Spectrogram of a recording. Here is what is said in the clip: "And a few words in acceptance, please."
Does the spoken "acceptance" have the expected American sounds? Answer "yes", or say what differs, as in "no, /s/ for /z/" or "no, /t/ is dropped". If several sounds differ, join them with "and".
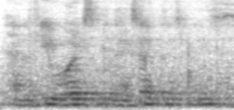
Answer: no, /n/ is dropped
